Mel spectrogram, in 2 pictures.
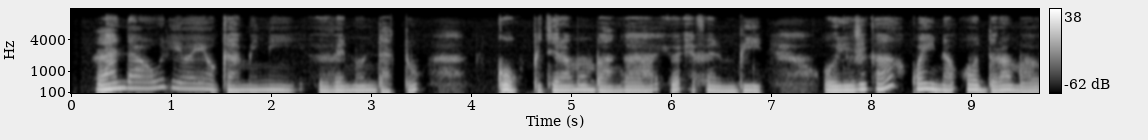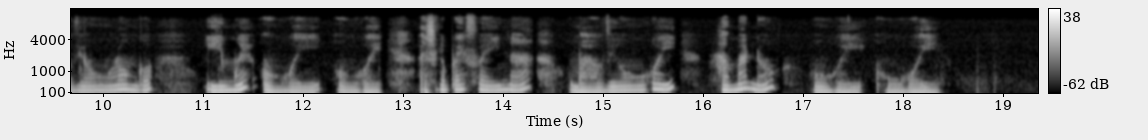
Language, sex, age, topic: Oshiwambo, female, 25-35, finance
